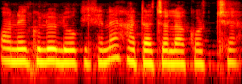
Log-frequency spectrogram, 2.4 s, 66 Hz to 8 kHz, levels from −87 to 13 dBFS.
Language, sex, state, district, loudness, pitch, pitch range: Bengali, female, West Bengal, Purulia, -18 LUFS, 230 Hz, 225-245 Hz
